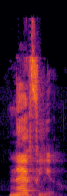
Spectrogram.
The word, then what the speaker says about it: nephew: Nephew, nephew. Para pronunciar la PH, en este caso se pronuncia como si fuera una F.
